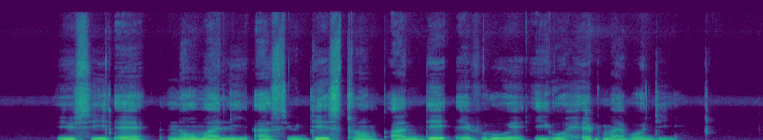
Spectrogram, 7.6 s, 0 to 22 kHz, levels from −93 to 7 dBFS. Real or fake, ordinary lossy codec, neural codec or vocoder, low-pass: real; none; none; none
